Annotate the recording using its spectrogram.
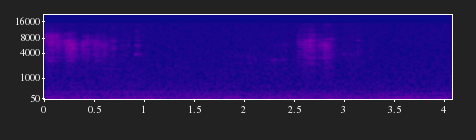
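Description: Fine salt sprinkled onto creamed butter in a glass bowl: two brief, faint grainy patters, one at the start and one about two and a half seconds in.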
